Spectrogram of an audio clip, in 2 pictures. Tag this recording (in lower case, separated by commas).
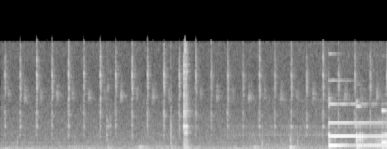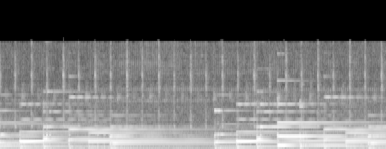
tick-tock, music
